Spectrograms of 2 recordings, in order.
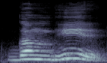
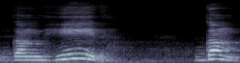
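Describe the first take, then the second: First: Said in the usual way. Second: गंभीर drawn out very slowly; slow classroom sounding-out. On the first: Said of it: "teacher repeats word normally". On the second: Shown as a demonstration. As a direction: stretch गंभीर for the children. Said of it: "teacher sounds out word".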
